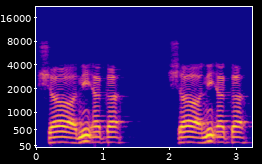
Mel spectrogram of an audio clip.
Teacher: الف مدہ کو 1 الف کے برابر کھینچ کر پڑھیں گے۔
